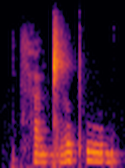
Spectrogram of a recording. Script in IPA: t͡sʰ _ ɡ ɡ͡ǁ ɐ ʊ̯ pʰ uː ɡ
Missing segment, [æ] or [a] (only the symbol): a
